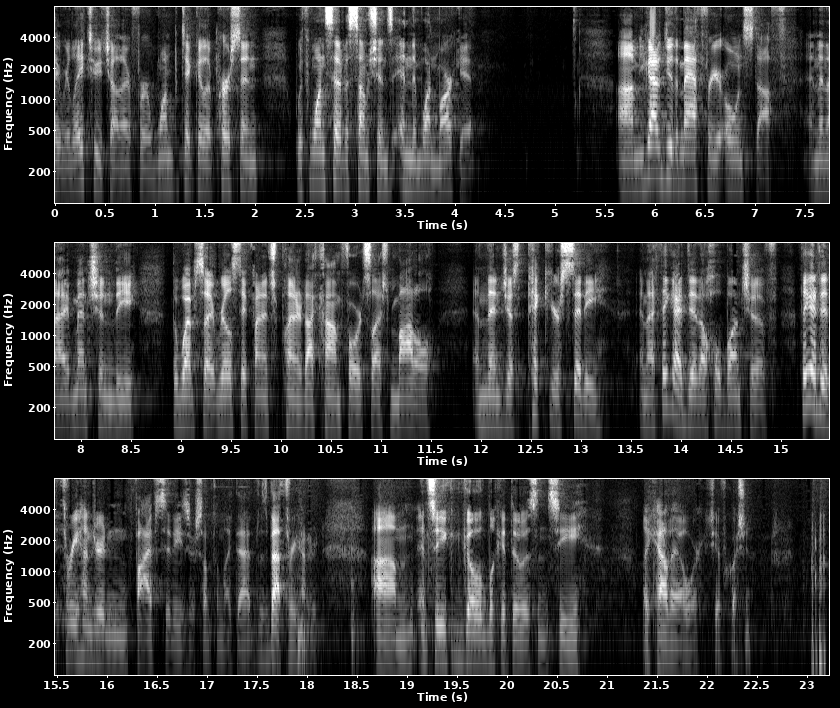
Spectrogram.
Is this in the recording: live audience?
yes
